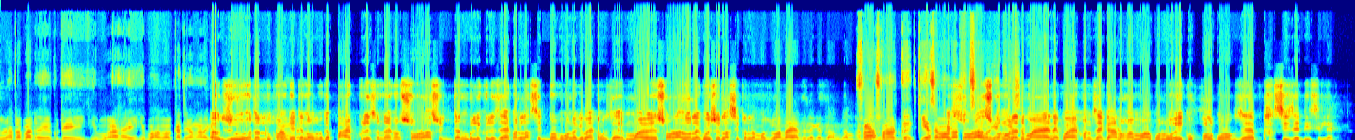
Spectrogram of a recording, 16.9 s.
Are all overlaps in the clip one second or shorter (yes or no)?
no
